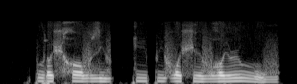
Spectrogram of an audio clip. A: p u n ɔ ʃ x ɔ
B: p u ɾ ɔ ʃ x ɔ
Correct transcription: B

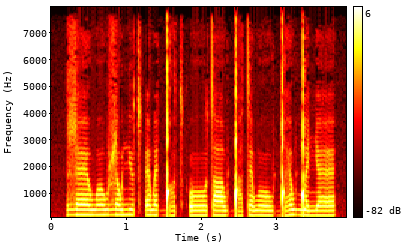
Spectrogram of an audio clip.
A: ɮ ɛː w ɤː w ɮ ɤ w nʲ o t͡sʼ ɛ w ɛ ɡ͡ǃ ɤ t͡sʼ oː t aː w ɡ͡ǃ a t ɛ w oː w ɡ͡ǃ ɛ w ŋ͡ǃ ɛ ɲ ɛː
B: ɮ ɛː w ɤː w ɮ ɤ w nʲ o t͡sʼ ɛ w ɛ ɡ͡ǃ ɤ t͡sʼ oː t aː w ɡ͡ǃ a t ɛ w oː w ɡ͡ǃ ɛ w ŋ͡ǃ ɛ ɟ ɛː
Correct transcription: A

